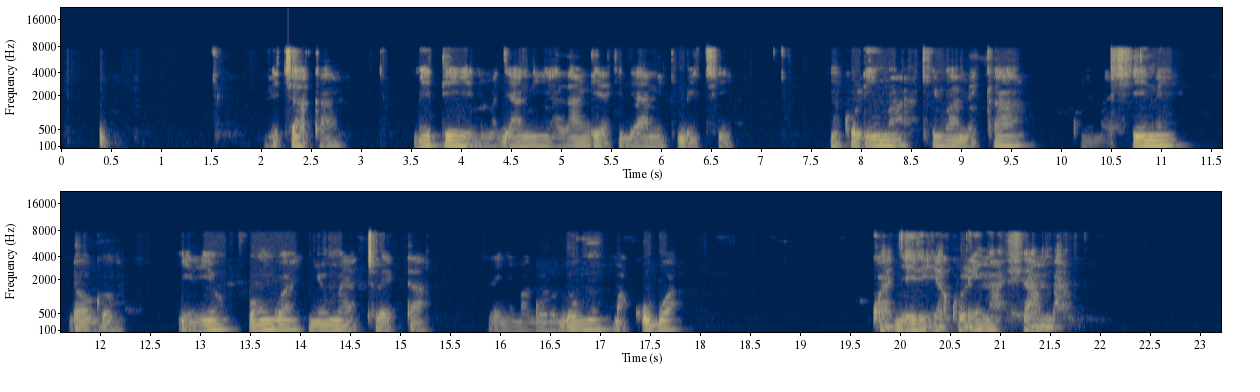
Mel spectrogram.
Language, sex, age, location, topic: Swahili, male, 25-35, Dar es Salaam, agriculture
